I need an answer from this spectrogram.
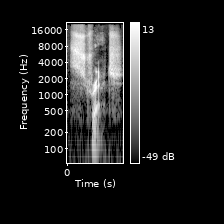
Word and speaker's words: STRC: Now we have STRC or Stretch is how it's pronounced.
